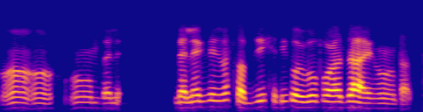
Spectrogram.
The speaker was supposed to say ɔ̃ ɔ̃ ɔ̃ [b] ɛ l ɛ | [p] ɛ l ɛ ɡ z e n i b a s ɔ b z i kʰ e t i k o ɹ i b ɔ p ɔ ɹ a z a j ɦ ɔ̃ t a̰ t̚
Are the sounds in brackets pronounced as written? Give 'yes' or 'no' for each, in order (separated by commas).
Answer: yes, no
